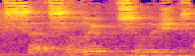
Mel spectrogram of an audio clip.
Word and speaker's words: Seleucus: Seleucus, I believe, is the way it's pronounced.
